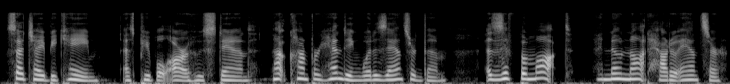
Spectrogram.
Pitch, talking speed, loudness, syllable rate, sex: 210 Hz, 190 wpm, -20 LUFS, 5.5 syllables/s, female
